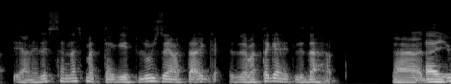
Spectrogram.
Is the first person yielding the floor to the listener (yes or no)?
no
